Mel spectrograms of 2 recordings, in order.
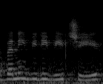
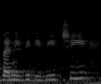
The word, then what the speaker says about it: veni vidi vici: v-shaped shawl being called veni vidi vici even if they pronounce the V's like w's I don't care I'm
